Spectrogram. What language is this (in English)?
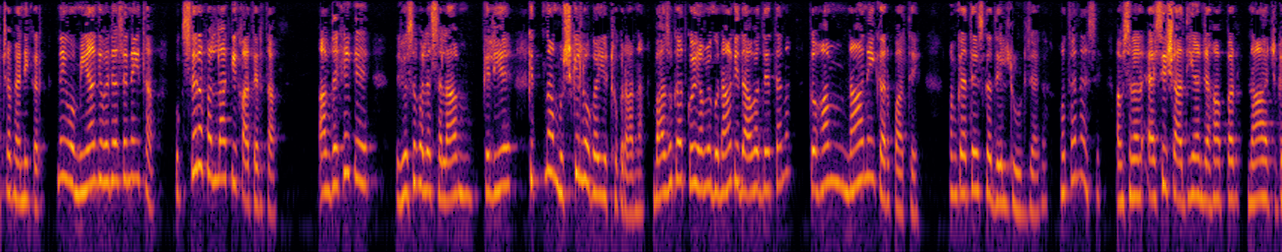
Urdu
